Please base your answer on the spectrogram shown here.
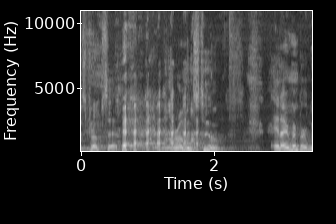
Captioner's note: laughter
